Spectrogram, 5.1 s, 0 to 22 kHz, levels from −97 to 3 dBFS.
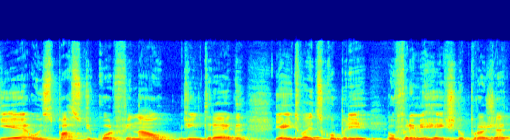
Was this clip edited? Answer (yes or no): yes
